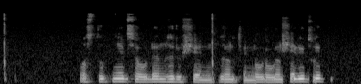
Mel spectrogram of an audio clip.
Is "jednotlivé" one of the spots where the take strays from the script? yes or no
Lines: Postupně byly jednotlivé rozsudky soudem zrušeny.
yes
